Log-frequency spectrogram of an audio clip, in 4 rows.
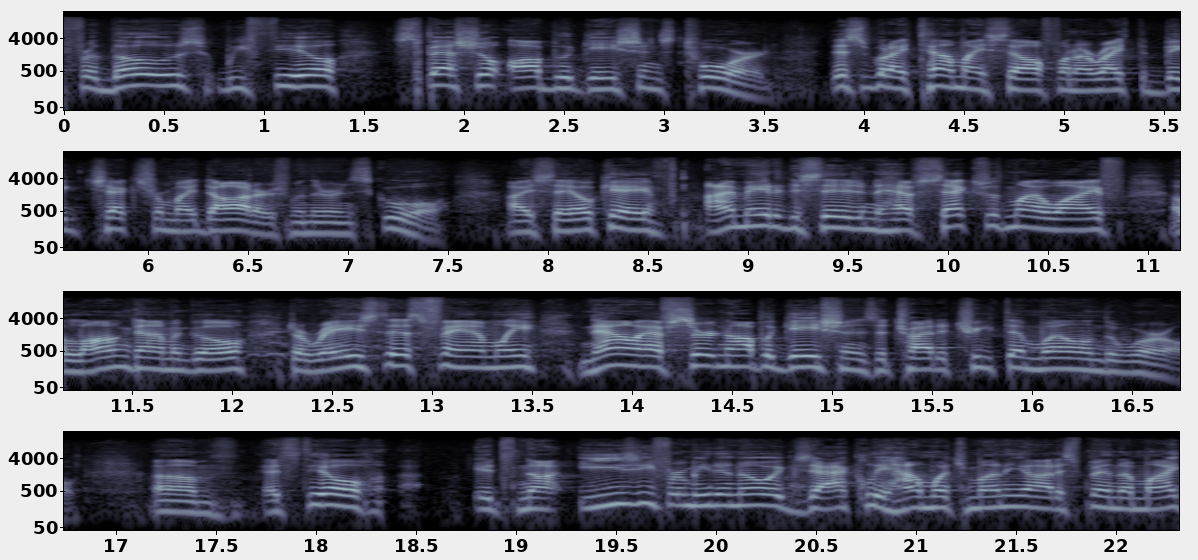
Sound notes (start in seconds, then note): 11.8 laughing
